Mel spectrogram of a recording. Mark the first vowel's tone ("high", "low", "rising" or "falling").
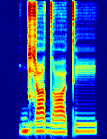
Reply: high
